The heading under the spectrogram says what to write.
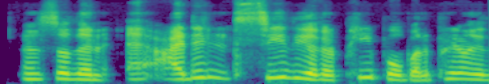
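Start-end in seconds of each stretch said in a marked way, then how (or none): none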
